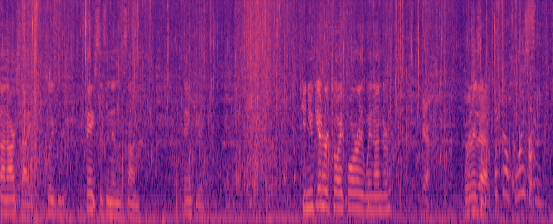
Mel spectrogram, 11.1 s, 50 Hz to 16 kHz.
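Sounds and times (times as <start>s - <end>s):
pool water sloshing: 0.0s - 11.0s.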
